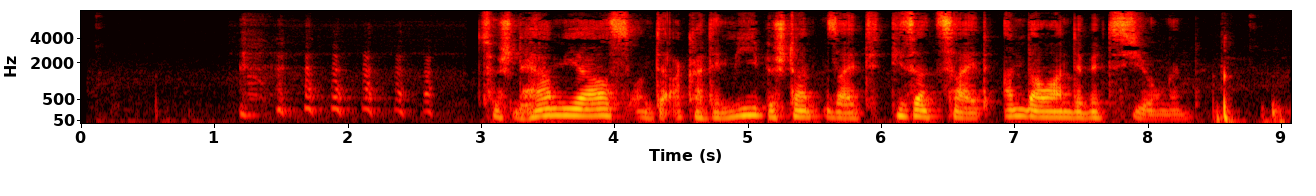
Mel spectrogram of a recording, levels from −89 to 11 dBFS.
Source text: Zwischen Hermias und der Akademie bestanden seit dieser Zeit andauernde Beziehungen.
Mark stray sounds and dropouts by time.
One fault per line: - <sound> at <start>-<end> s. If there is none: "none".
- laugh at 1.2-2.7 s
